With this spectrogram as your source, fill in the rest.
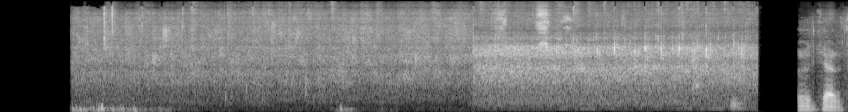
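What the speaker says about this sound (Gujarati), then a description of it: "રાજકોટ સિટીમાં બહુ ધમધોકાળ વરસાદ છે" Heavy winter downpour in Rajkot: a steady, dense hiss of rain that grows louder partway through, then cuts off as a brief voice is heard.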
